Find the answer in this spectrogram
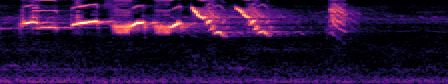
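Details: Double-collared seedeater singing a tui tui zel zel phrase, played to teach young birds. Clear whistled notes give way to fast down-slurred trills. A single short note ends the phrase, followed by silence.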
